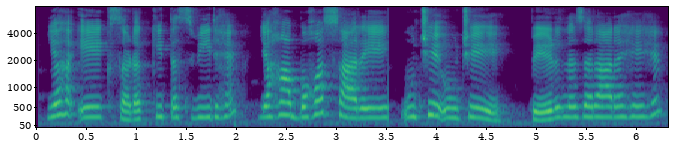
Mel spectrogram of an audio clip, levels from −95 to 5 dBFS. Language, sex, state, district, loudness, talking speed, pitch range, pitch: Hindi, female, Maharashtra, Sindhudurg, -27 LUFS, 150 wpm, 245-270 Hz, 260 Hz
